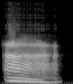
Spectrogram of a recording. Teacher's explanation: normal ah which linguists call modal voice but also breathy voice ah and creaky voice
